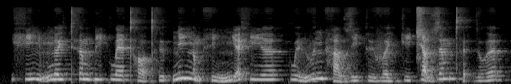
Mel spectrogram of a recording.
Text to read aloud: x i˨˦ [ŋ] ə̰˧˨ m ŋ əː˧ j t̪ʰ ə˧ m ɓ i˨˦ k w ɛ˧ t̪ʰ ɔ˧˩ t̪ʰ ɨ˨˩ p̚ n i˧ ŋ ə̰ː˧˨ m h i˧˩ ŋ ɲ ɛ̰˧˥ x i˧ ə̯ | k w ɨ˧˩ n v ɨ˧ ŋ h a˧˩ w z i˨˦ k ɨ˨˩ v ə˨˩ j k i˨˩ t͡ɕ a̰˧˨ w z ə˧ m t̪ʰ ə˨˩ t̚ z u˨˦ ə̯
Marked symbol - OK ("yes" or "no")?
no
